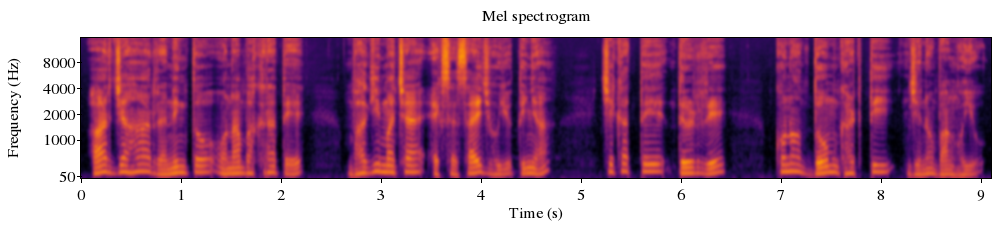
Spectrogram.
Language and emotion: Santali, neutral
